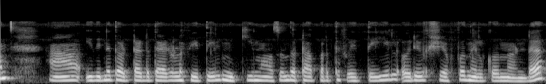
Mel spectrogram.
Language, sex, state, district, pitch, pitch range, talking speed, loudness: Malayalam, female, Kerala, Kollam, 185 Hz, 180-195 Hz, 120 wpm, -14 LUFS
